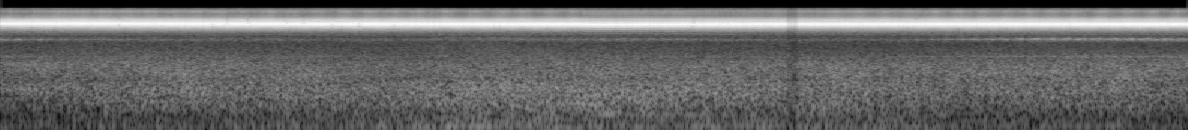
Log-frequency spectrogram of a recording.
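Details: In the woods at Kejonuma, where cicadas have just begun singing alongside higurashi, a Kaempfer cicada (Platypleura kaempferi) gives a steady, shrill, high-pitched drone that runs without a break.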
